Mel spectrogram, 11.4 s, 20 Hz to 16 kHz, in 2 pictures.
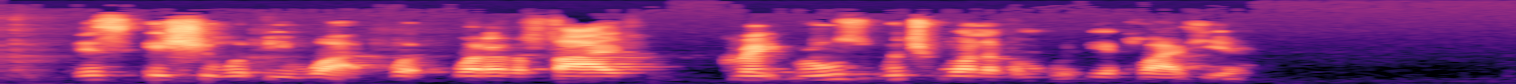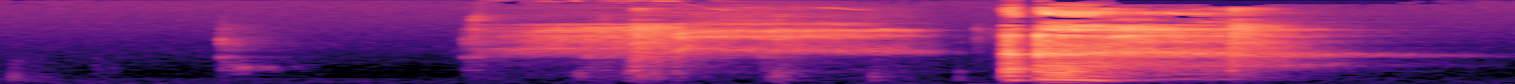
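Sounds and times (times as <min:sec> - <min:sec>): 
speech: 0:00.3 - 0:04.8, 0:09.4 - 0:10.1
person breathing: 0:07.5 - 0:11.2.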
